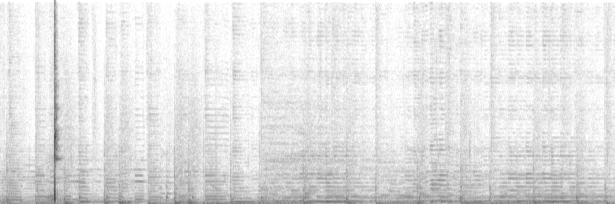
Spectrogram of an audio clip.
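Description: A golf club strikes a ball off the tee once, a sharp crack about half a second in, over steady background guitar music.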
